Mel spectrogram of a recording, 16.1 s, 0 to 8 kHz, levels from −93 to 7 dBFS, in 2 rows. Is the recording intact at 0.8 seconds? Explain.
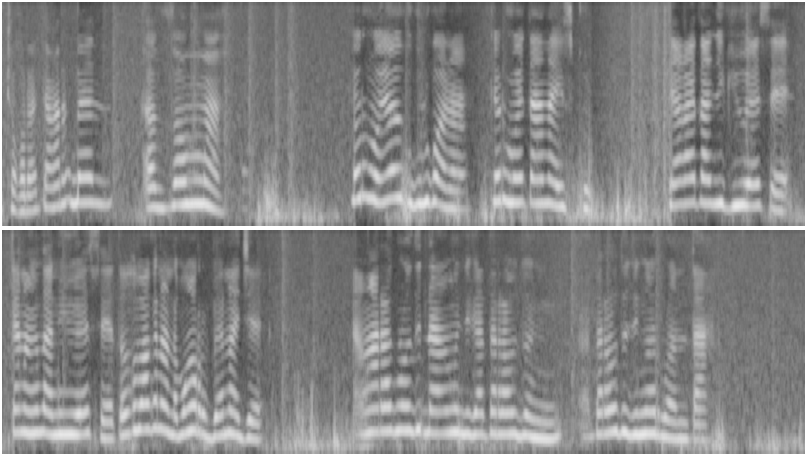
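No. Gain pumping runs through the whole clip, including 0.8 s. Gain set far too high, likely held back by a fast limiter, swings around 15 dB, so loud and soft parts end up closer in level. The waveform looks squashed, and the spectrogram's noise floor brightens and dims.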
